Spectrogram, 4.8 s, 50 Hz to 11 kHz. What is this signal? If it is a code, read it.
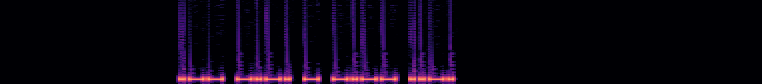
Morse code, heard as a keyed tone, about 43 wpm, 700 Hz. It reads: WCTYF
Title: Code Groups - 5 Letter:Numbers - 40wpm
